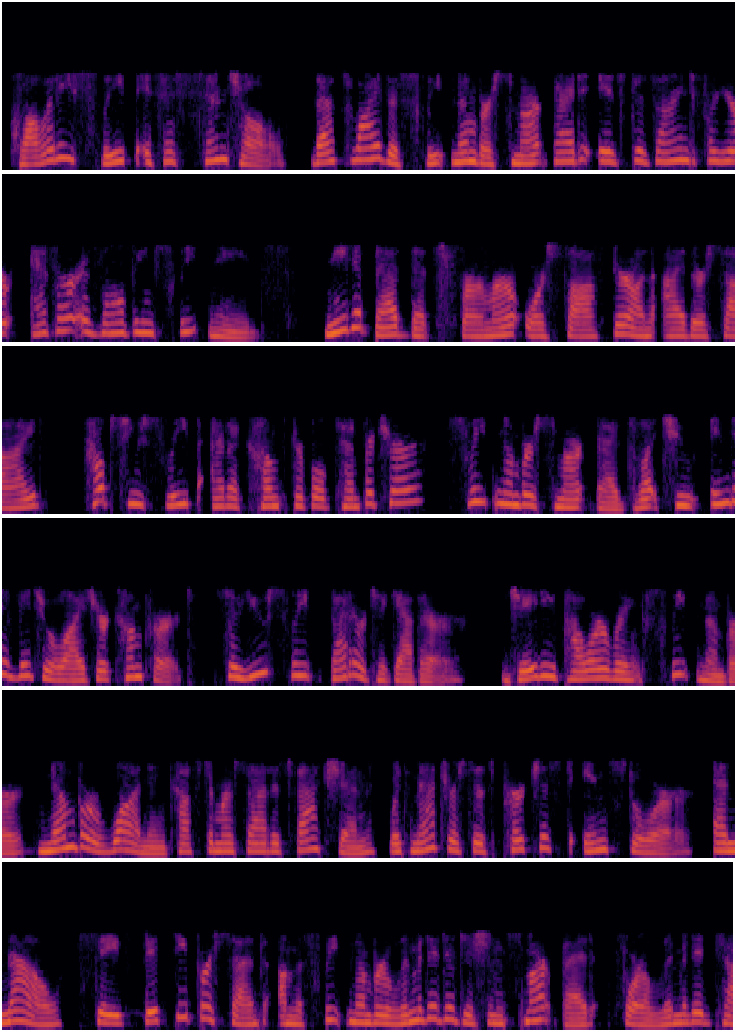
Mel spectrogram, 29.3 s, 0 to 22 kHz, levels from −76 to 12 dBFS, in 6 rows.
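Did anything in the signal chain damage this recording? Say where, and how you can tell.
Yes, at the codec stage: the speech carries G.729 codec damage throughout. Nothing passes above about 3.8 kHz, and the voice sounds plainly rough and synthetic, which fits an 8 kbit/s G.729A link. The codec never sends the waveform itself. In each 10 ms frame it sends a vocal tract filter, a pitch predictor and a few pulses, and the decoder rebuilds speech from those, so fine detail is replaced by a coarse approximation.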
